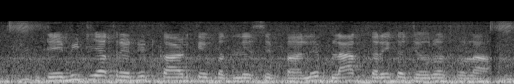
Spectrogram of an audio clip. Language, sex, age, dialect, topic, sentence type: Bhojpuri, male, 25-30, Western, banking, statement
